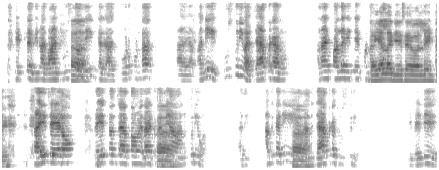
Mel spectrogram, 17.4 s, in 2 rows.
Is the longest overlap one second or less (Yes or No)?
Yes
